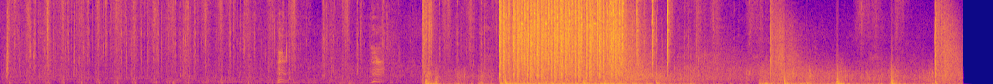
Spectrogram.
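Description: Gunfire in the Livonia survival game while shooting at targets without crosshairs: a loud burst of rapid shots midway, then scattered sharp reports, after quieter ambient stretches.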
